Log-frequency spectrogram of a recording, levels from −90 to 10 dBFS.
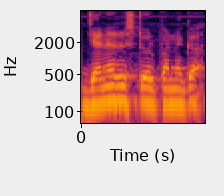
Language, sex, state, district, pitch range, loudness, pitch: Tulu, male, Karnataka, Dakshina Kannada, 135-150 Hz, -14 LUFS, 140 Hz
